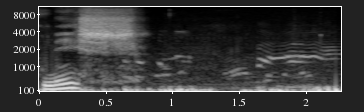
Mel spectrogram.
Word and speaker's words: niche: Droney the homie pronounced niche not nich. Nish.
